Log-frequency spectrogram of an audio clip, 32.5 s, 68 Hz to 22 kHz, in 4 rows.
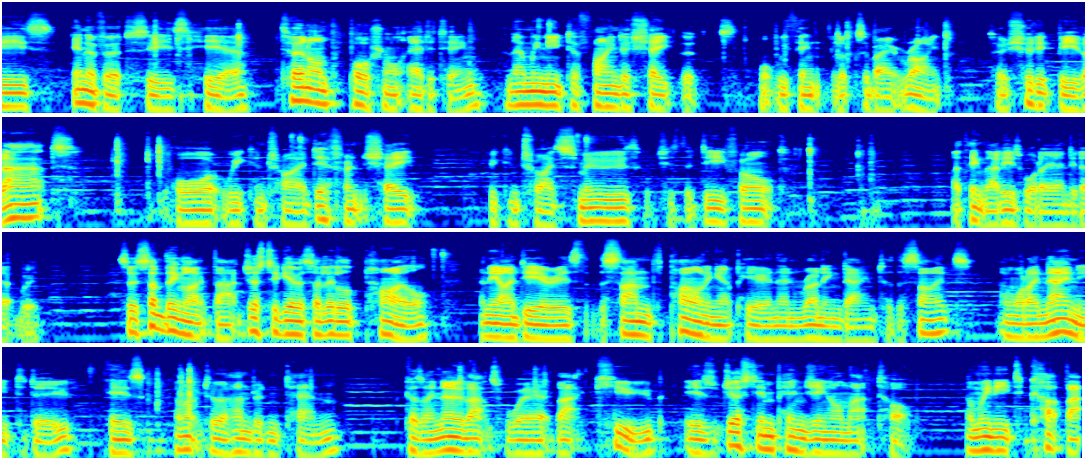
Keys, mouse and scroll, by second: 0.1-0.5 scroll up 1, 1.2 a, 1.3 a, 1.7 c, 2.0 o, 3.7 click, 5.5 KP_1, 5.8 scroll down 1, 6.5 shift+middle click, 7.2 scroll up 1, 9.2 Escape, 10.3 click, 12.5 click, 14.1 g, 14.6 z, 19.5 click, 23.7-24.2 scroll down 1, 25.0 click, 25.4 KP_1, 25.6 KP_0, 25.7 KP_Enter, 27.1 shift+middle click, 27.2 scroll up 1, 28.0 middle click, 28.4 KP_1.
